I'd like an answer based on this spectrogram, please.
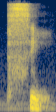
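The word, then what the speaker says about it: ψι: And this is a combination of P and S. Ps. The name of this letter is Psi.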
